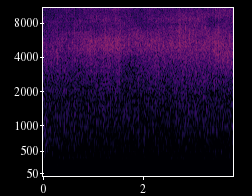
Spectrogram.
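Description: Lamb chops (Burgos lechazo) searing in a pan, giving a steady, moderately quiet hiss and sizzle throughout with no talking.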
